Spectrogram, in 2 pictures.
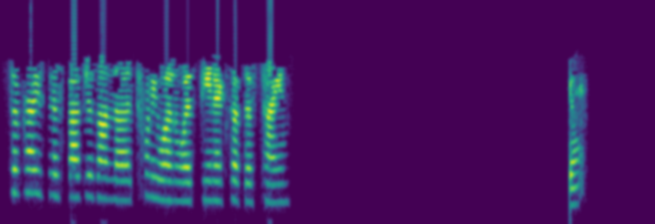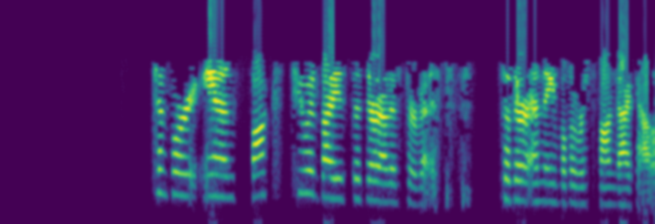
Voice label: Mutual Aid-Intersystem Interop B, scanner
